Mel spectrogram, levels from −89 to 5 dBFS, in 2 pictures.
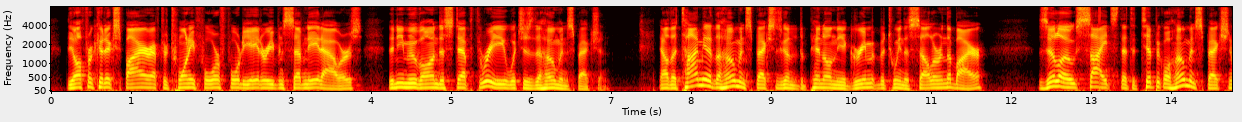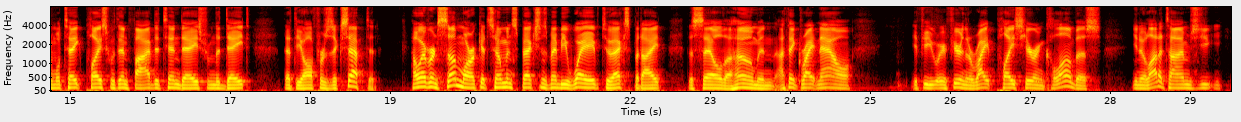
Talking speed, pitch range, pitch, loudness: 215 wpm, 115-140 Hz, 125 Hz, -20 LUFS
